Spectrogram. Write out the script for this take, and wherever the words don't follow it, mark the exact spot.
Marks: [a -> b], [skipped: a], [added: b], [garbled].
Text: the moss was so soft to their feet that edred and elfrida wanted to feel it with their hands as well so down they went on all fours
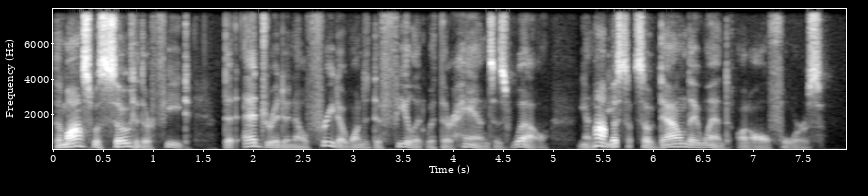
the moss was so [skipped: soft] to their feet that edred and elfrida wanted to feel it with their hands as well [garbled] so down they went on all fours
